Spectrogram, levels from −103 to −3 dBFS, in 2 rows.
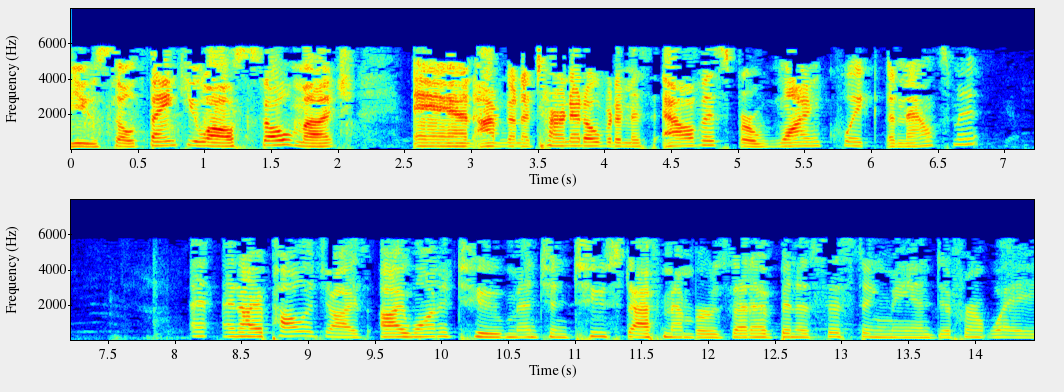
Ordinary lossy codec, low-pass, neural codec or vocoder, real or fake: MP3, 24 kbps; 7.2 kHz; vocoder, 22.05 kHz, 80 mel bands, WaveNeXt; fake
